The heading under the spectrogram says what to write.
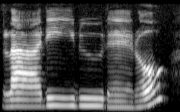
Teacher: These sounds are unique because they're not quite like the English L or R, but something in between.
